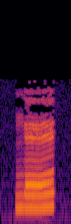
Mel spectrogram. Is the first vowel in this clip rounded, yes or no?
no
